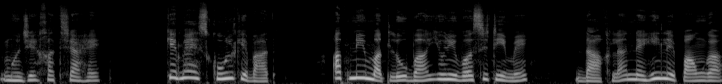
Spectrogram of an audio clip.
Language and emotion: Urdu, fearful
